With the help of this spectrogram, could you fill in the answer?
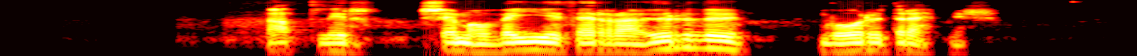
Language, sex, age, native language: Icelandic, male, 20-29, Icelandic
